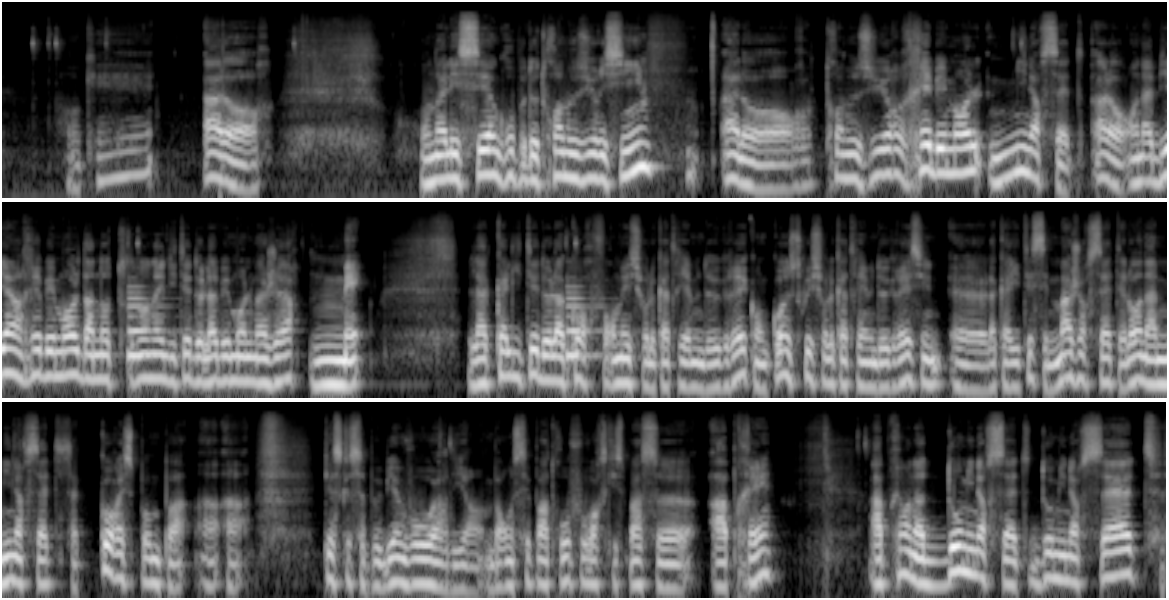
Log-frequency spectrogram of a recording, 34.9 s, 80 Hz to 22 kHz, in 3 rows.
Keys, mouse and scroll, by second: 0.0 click, 1.1-3.2 drag, 10.1 click, 12.9 click, 17.3 click, 23.4 click, 27.7 click, 31.9 click.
